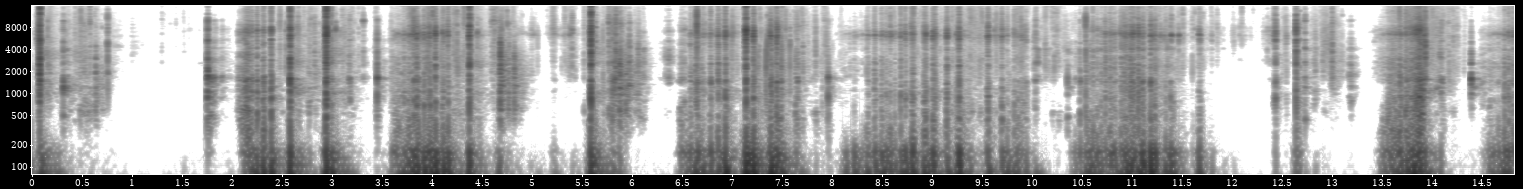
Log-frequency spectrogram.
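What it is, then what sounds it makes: Bar soap being carved. A solid oval pink bar of soap is scraped and carved with a utility knife blade, held by a hand with long nails, shaving it into crumbly pieces. Repeated bursts of crackly, tearing scrapes carry a low, dull body and a bright hiss, separated by brief silent pauses.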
